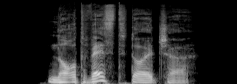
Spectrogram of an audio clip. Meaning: inflection of nordwestdeutsch: 1. strong/mixed nominative masculine singular 2. strong genitive/dative feminine singular 3. strong genitive plural
- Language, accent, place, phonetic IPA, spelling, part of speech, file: German, Germany, Berlin, [noʁtˈvɛstˌdɔɪ̯t͡ʃɐ], nordwestdeutscher, adjective, De-nordwestdeutscher.ogg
